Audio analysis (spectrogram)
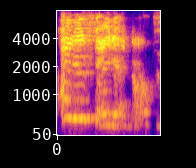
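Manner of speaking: very high-pitched playful denial; mock protest. Denying he said only the Philippines, high mock protest. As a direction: squeal a joking denial. Jokingly disowning a listener's comment.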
